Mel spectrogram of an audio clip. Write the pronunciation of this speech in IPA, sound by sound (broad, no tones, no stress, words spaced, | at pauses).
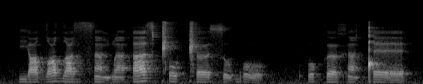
jɐdˤədˤɛz sãɡ͡bãʔazǁo ǁœ sʊbo | ʔokœxã ǃɛ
